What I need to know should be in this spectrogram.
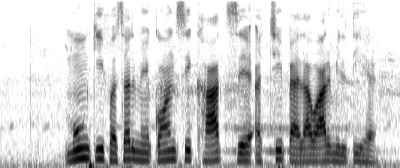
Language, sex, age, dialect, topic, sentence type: Hindi, male, 18-24, Marwari Dhudhari, agriculture, question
